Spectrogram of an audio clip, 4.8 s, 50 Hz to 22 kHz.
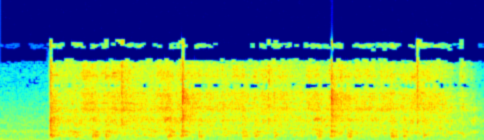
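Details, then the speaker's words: Engine damaged before drift event, very thin oil: rough running with uneven sharp clacks from one bank; confirmed broken lifter, possibly twisted sideways and rubbing, rather than piston hitting valve. "Oh yeah, it's definitely 100% lifter. It wasn't popping."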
